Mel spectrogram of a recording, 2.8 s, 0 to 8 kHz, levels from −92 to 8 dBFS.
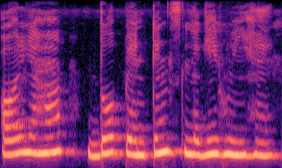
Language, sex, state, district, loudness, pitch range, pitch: Hindi, female, Uttar Pradesh, Lucknow, -11 LUFS, 240-280 Hz, 260 Hz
